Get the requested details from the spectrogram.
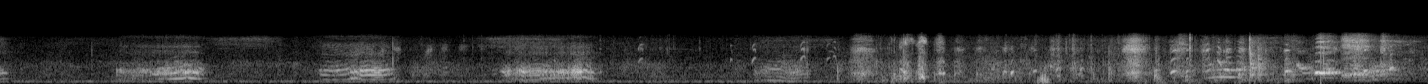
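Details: Adult woman heard sleeping at 1 a.m. through a wall before a competition: three slow rasping snores, then louder choppy noise, possibly laughter or movement; snoring.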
